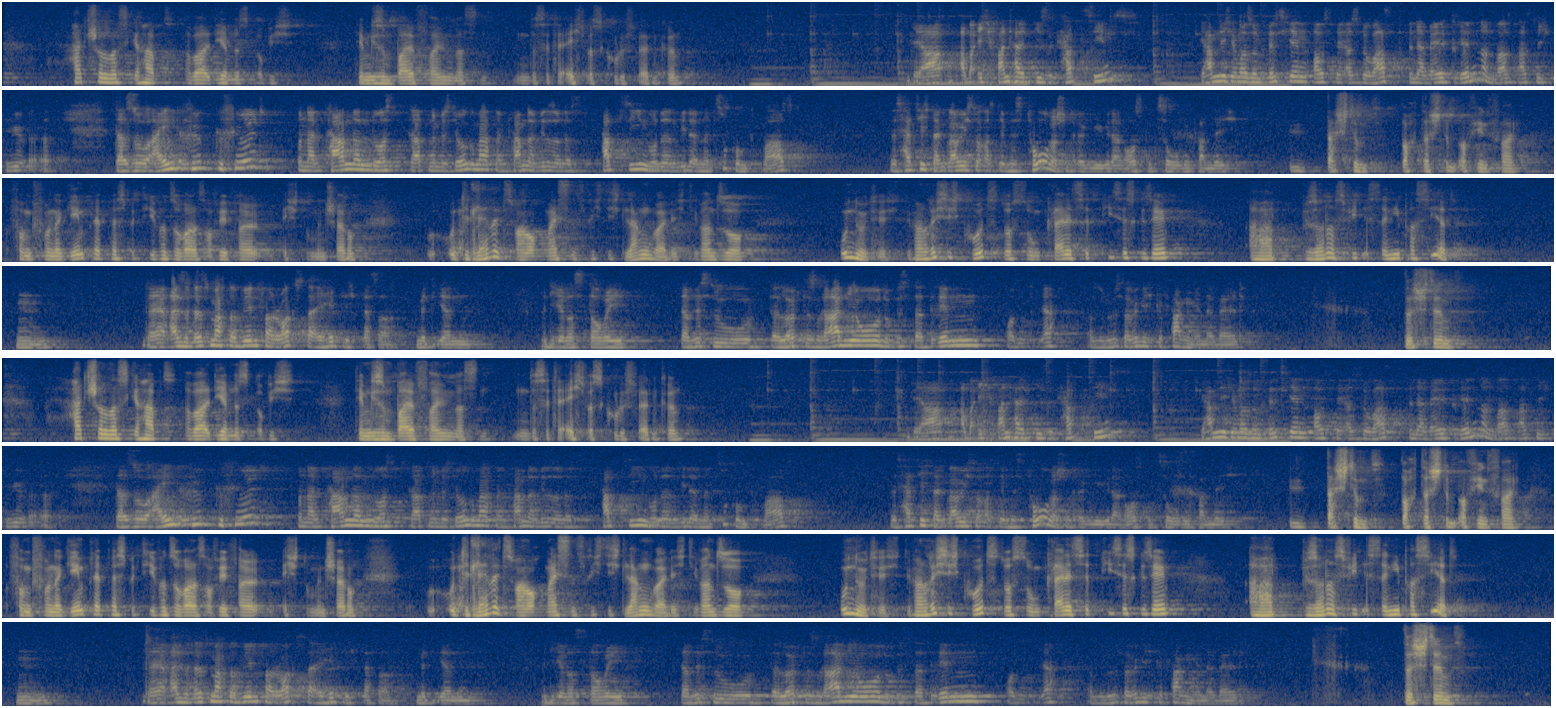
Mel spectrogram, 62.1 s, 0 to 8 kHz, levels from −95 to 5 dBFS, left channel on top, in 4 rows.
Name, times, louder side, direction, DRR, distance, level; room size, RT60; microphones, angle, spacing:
voice 1, 0.7-2.9 3.6-4.7 5.1-6.8 28.4-30.7 31.1-33.6 33.8-34.9 35.5-38.4 39.4-42.7 43.5-45.5 60.6-61.1, right 4 dB, 70° right, 18 dB, 0.7 m, -29 dB
sound 1, 7.5-7.7 8.1-11.1 11.5-12.9, equal, 20° right, 4.7 m, -48 dB
voice 2, 9.1-11.2 12.0-18.2 18.5-23.4 24.4-27.8 46.7-47.0 48.0-51.3 52.0-52.8 53.3-57.1 57.4-59.0, left 2 dB, 75° left, 11 dB, 1.3 m, -36 dB
28.0 x 16.5 x 9.2 m, 1.2 s
head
